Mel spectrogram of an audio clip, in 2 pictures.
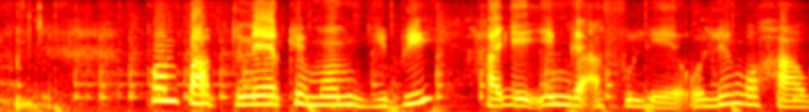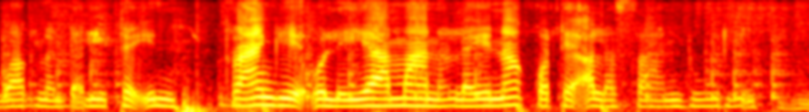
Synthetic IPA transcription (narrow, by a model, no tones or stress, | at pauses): kɔmpaɾtinɛɾkɛmɔmd͡ʒibihaʄɛʔiŋɡa̰ʔa̰fulɛʔɔ̰lɛŋɡɔhawaɡnadamita̰ʔinraŋɡɛʔɔlɛjamanalajnakɔtɛʔa̰lasanduɾin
